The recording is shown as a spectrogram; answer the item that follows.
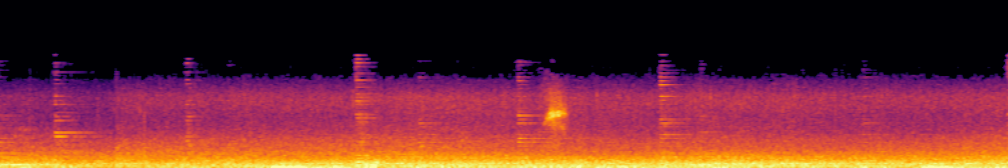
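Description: Surf breaking and washing up the beach: a steady rush of waves.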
